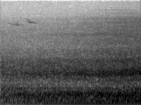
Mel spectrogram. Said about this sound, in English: So we're just crossing the road, just waiting for the traffic to go, so we can see some more of these historic engravings.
